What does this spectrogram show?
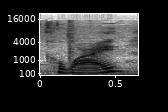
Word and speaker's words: kawaii: because in my head i was always reading it as kawaii but kawaii is the correct pronunciation but i love doing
